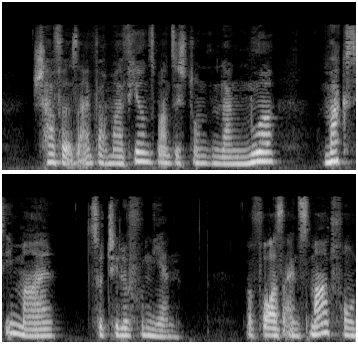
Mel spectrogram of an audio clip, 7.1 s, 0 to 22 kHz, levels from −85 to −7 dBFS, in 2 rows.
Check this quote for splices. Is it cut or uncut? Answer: uncut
